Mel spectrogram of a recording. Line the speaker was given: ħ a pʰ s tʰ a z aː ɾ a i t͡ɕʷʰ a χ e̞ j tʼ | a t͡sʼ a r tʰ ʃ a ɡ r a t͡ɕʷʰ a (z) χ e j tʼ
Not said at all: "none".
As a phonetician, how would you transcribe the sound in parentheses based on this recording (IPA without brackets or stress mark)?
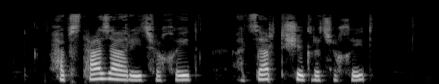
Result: none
